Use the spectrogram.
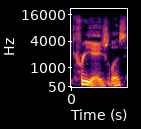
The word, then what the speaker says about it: Creageless: It is cageless. It's kind of tricky to spell. Uh and when you see it, it's kind of tricky to pronounce, but it's basically creativity is ageless.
